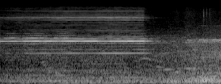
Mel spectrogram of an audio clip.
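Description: A motor vehicle's engine rumbling past on the road, with a high, steady horn-like tone over it. The tone breaks off about one and a half seconds in, and a second one starts near the end.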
